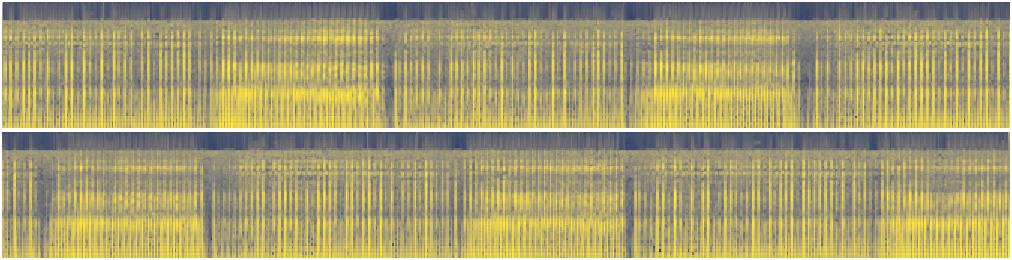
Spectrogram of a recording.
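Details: Domestic cat purring up close: a loud, steady low rumble that breaks off briefly about every one and a half seconds as the breath turns, with no other sounds.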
